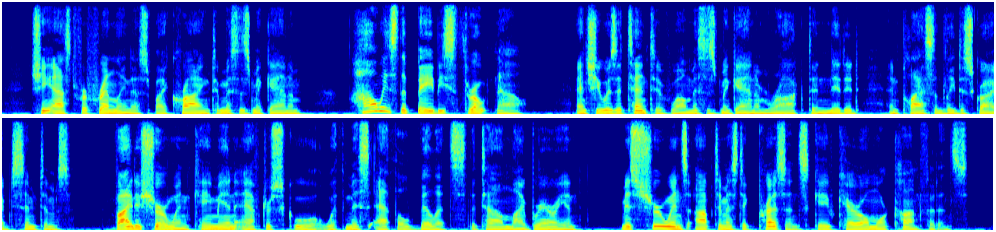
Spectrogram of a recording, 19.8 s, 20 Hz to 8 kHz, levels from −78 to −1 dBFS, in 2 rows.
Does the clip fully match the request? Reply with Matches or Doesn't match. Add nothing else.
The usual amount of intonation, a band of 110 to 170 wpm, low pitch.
Matches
